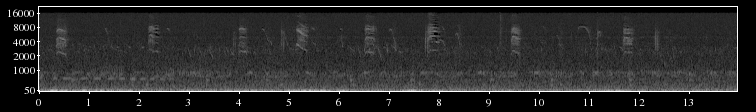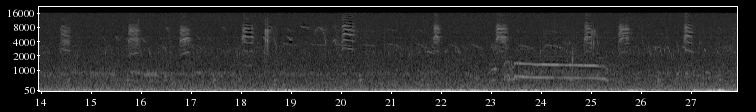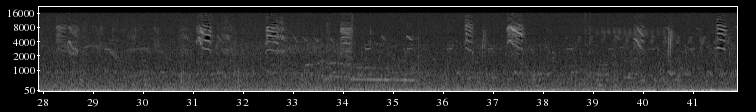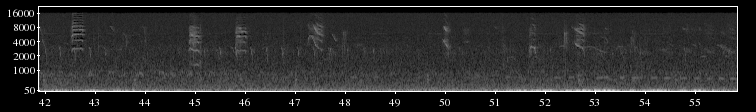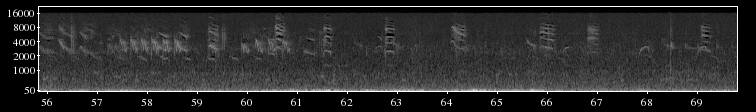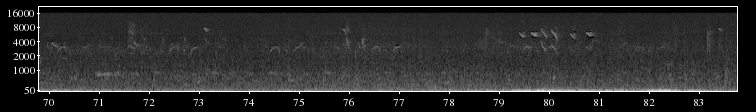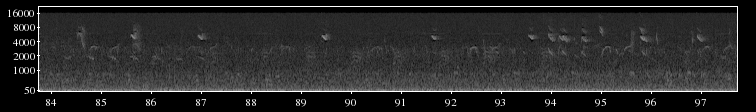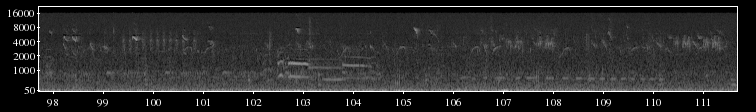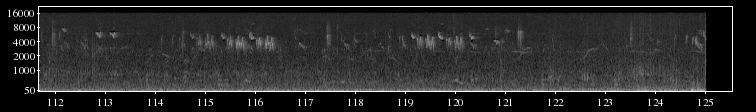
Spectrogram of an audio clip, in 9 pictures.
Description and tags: Nature Sounds Quiet Environment
A quiet environment with birds singing at a distance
